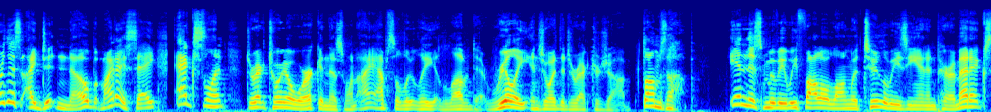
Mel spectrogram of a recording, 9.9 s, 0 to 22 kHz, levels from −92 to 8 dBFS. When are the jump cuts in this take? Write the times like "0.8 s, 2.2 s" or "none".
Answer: none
